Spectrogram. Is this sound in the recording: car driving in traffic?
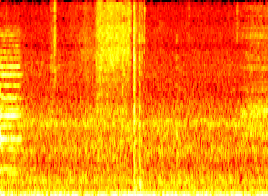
yes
